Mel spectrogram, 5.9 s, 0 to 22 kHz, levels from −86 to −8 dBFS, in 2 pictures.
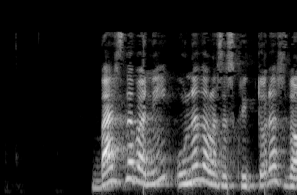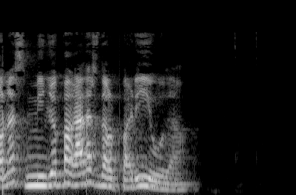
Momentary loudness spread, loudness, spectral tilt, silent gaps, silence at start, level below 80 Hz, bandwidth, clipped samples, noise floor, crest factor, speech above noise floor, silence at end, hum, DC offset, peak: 9 LU; -24 LUFS; -4.5 dB/octave; none; 0.9 s; -68 dBFS; 11.5 kHz; under 0.1%; -83 dBFS; 20 dB; 59 dB; 1.1 s; none; under 0.1%; -4 dBFS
